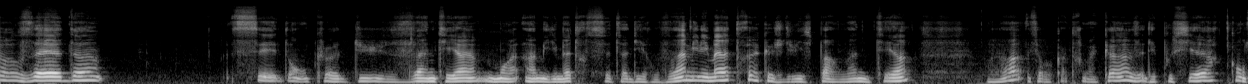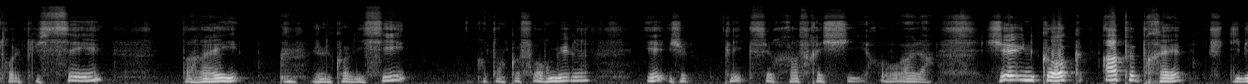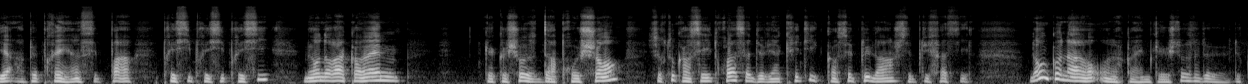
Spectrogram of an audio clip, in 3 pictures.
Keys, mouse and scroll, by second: 1.4 click, 3.1 click, 6.5 KP_2, 6.7 KP_0, 8.2 KP_Divide, 8.5 KP_2, 8.8 KP_1, 9.1 Return, 12.2 ctrl+c, 13.5 click, 15.0 click, 17.1 ctrl+v, 17.9 ctrl+click, 19.9 click, 21.1-23.3 drag, 23.4 right click, 24.4 click, 27.2 click, 29.7 click, 30.9 click, 32.9 click, 33.8-37.4 drag.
